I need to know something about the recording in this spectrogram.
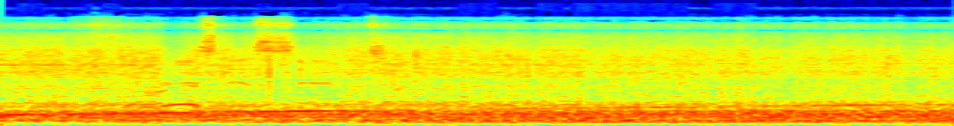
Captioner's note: engine roaring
